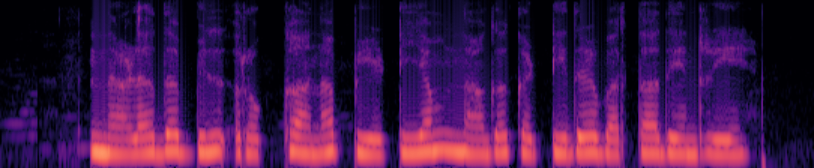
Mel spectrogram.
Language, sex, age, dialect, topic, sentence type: Kannada, female, 18-24, Dharwad Kannada, banking, question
